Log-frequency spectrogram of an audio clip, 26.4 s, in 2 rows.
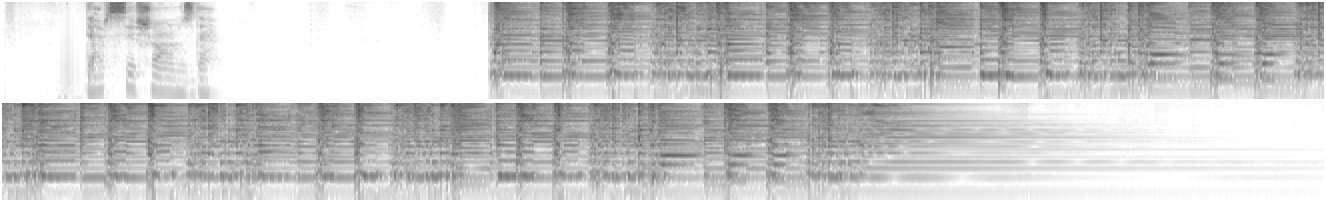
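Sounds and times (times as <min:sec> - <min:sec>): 
tanbur practice: 0:04.8 - 0:23.9.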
